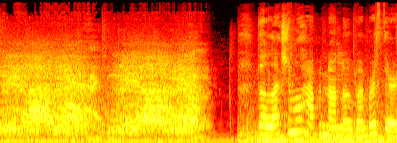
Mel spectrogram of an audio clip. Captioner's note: chanting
